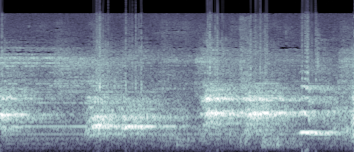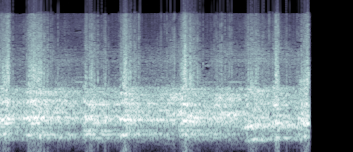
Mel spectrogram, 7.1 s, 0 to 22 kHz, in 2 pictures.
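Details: A chorus of dogs at The Barking Lot on 6/10/17 barks continuously, with loud, overlapping harmonic barks and sharp clicks, until the sound cuts off abruptly near the end.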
